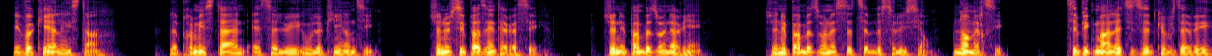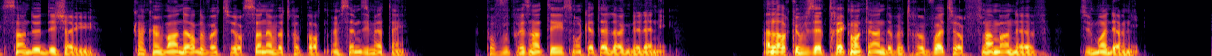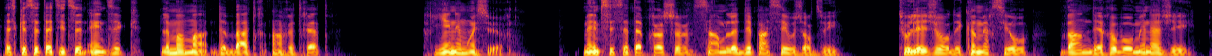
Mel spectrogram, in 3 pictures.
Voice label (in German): Nachvertonung Film Sprecher Französisch Can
